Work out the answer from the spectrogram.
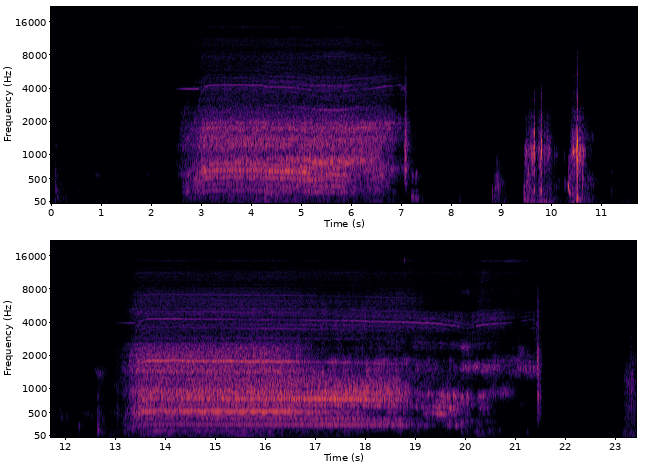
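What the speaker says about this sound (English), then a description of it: "I like to pre-drill my holes" Power drill pre-drilling holes in pallet wood for a quail hutch, two steady whirring runs of several seconds each, separated by a pause with a few short clunks and knocks.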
